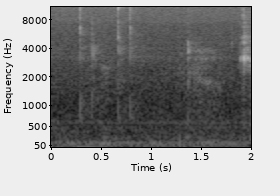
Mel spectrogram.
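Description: Near silence with a few faint computer mouse clicks, grouped in the first second.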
